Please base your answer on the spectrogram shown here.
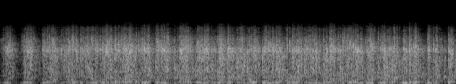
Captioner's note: audience applauding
